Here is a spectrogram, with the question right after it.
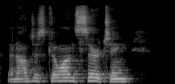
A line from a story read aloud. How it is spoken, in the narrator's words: Zatanna says, sighing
